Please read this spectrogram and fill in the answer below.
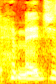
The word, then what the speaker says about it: Hemej: And it's called Hemej, which is actually written as HMD, but Hemej is how it's pronounced.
